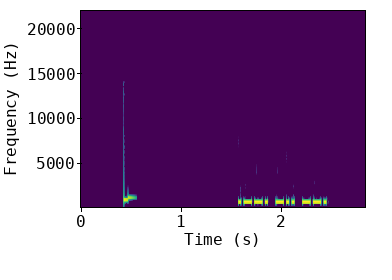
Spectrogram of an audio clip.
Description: Morse code, heard as a keyed tone, about 42 wpm, 700 Hz. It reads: PDG
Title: USA Call Sign Postfixes - 3 Letters 45wpm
